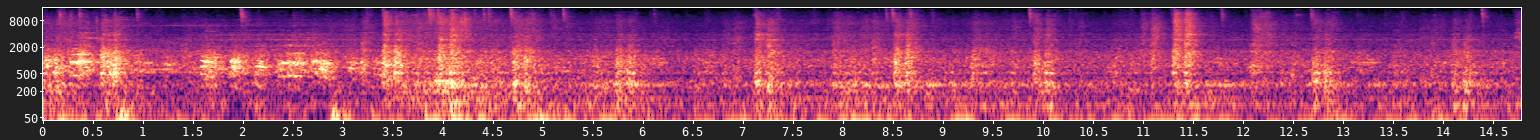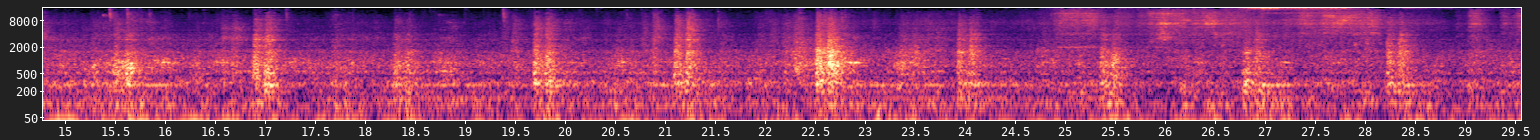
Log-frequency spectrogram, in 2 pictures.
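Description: Running noise of a JR Kyushu BEC819 DENCHA battery-electric train in motion, heard from inside the car. The wheels click over rail joints at uneven intervals above a steady low hum.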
